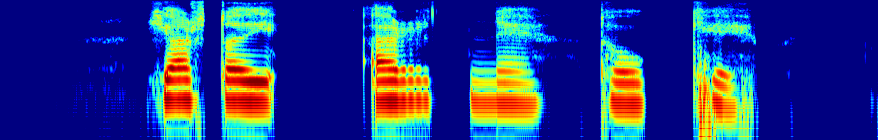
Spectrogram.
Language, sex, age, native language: Icelandic, female, 9, Icelandic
